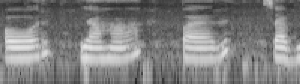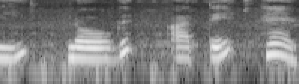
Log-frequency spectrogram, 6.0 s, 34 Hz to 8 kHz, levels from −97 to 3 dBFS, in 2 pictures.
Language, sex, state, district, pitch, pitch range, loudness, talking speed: Hindi, female, Haryana, Rohtak, 185 Hz, 180-235 Hz, -16 LUFS, 70 wpm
